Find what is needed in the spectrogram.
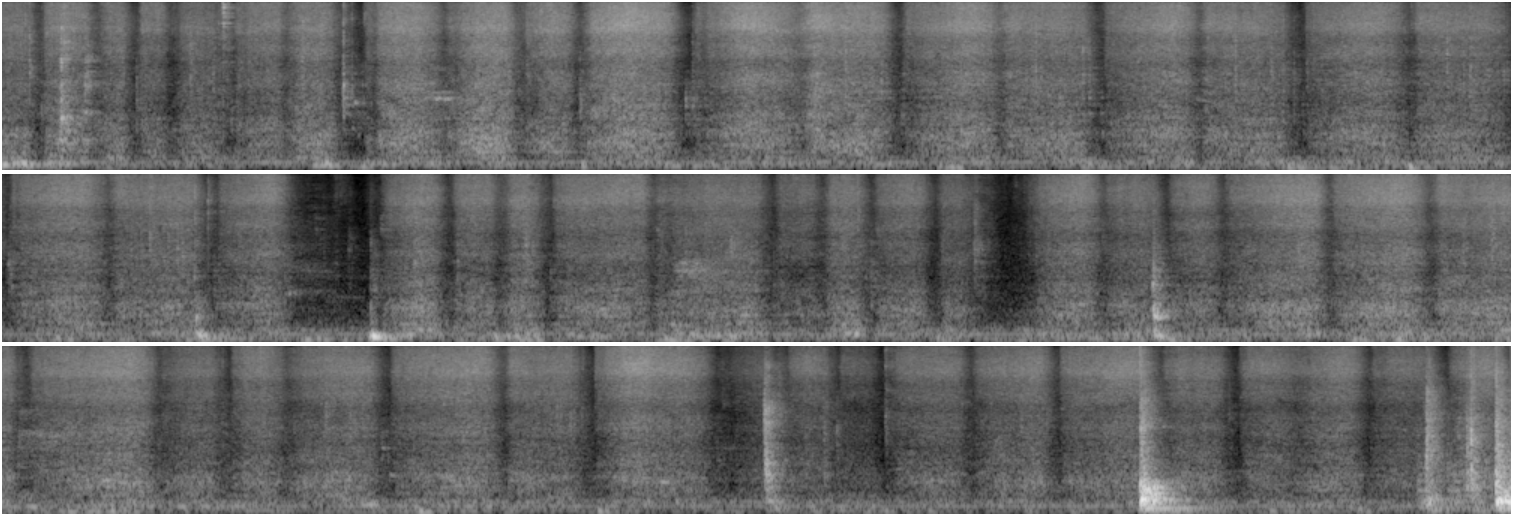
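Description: Carpet grooming rake being pulled back and forth through the carpet pile, a rasping stroke about once a second over a steady low hum. A sharp knock comes near the end.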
